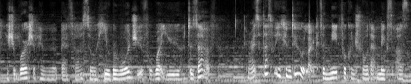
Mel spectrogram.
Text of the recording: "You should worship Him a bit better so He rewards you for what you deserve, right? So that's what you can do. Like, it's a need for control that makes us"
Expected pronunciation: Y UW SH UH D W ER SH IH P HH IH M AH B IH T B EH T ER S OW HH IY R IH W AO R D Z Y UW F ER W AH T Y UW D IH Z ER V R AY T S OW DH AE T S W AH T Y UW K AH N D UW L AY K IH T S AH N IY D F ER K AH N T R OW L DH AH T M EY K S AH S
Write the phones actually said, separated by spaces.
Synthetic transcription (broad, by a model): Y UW SH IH D W ER SH IH P HH IH M AH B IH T B EH T ER S OW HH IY R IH W AO R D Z Y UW F ER W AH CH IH D IH Z ER V R AY T S OW DH AE T S W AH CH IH K AH N D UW L AY K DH AH N IY D F ER K AH N T R OW L DH AH T M EY K S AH S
